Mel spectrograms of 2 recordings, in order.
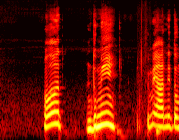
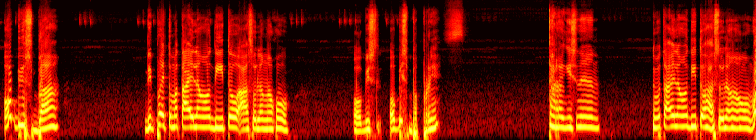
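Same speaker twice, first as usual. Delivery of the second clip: tough street guy; 7 semitones higher than usual. Pretend. Voicing the character's reply.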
